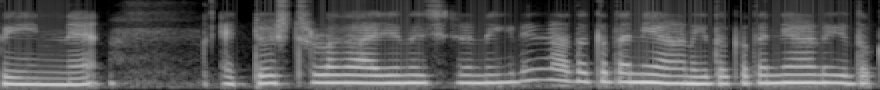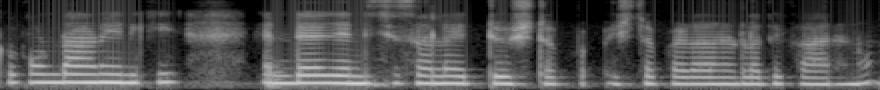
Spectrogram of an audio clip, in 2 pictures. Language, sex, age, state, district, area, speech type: Malayalam, female, 30-45, Kerala, Wayanad, rural, spontaneous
